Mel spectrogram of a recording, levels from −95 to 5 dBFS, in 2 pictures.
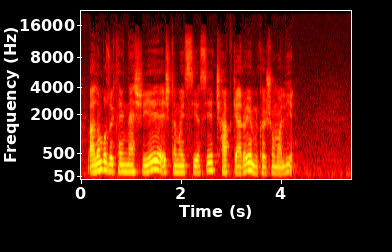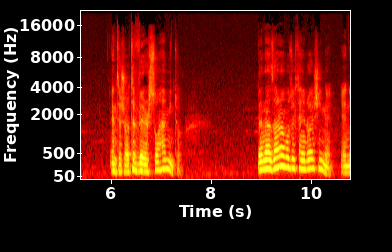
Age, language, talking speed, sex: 30-49, Persian, 100 wpm, male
